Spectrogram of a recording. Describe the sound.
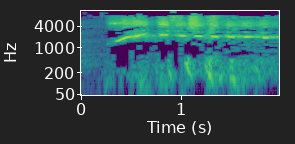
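Whistling rises in pitch, then holds a steady, bright tone for about two seconds. Faint low, uneven sounds run beneath it.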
